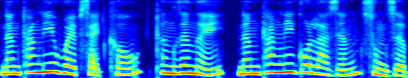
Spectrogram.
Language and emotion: Bodo, neutral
